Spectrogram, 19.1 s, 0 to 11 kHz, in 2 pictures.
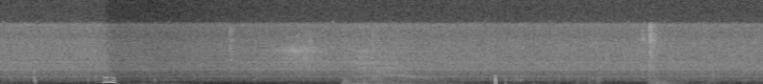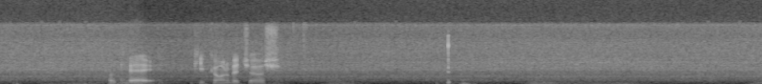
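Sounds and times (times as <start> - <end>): steady audio hiss: 0.0 - 19.0.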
